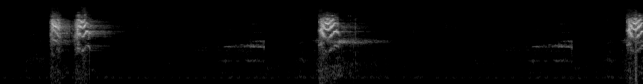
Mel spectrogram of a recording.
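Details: Female double-collared seedeater call used to stimulate a male to sing: loud, sharp, high chip notes, a quick pair then single notes about three seconds apart, with faint short rising whistles between them.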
